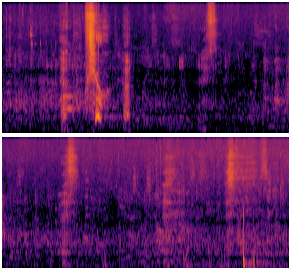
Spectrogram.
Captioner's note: laughter and chatter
